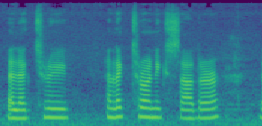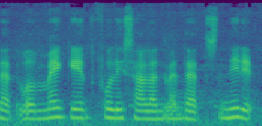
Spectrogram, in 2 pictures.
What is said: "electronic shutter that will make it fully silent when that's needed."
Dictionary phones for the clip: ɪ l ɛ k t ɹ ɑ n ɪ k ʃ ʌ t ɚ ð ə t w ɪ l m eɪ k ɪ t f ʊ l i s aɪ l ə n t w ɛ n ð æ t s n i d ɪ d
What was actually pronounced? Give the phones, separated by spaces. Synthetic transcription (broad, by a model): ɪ l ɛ k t ɹ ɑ n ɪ k s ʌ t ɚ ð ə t w ɪ l m eɪ k ɪ t f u l i s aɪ l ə n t w ɛ n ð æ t s n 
